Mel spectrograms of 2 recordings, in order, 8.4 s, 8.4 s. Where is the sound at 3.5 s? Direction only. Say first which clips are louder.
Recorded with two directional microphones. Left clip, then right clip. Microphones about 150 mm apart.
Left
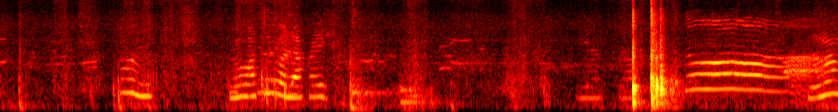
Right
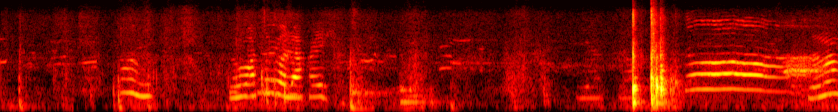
Left 1 dB; 50° left (ahead or behind).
